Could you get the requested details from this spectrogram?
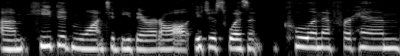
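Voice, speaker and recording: A woman with an American accent speaks at a medium pitch in a monotone, flat delivery. The very clean recording has a silent background and a dry, close sound with no echo. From Florida, US South. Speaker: elder care consultant. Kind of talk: casual interview.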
